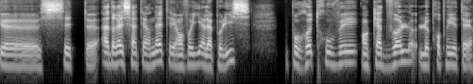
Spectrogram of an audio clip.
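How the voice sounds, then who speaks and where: A man's medium-pitched voice, dark and mellow in tone, very slow, in a dry, close sound with no echo. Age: 60s. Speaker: retired forestry worker and poet. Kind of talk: interview testimony. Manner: hesitant, many filler sounds.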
